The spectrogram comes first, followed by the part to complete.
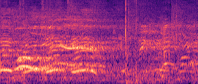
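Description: People shouting with rising and falling voices, then a single sharp thud about one and a half seconds in as a judoka is thrown down onto the mat.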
